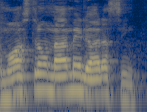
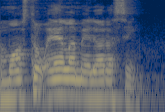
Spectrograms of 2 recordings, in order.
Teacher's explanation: Quando o pronome é objeto do verbo que termina com um som nasal, mostram, né? O pronome da terceira pessoa também absorve a nasalidade da consoante anterior, da vogal anterior. Então fica mostram na.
